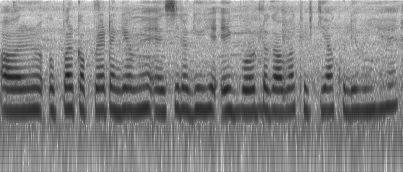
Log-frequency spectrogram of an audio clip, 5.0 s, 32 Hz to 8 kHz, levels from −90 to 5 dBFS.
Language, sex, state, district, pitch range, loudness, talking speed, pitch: Hindi, female, Uttar Pradesh, Lucknow, 225-235 Hz, -15 LUFS, 200 wpm, 235 Hz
